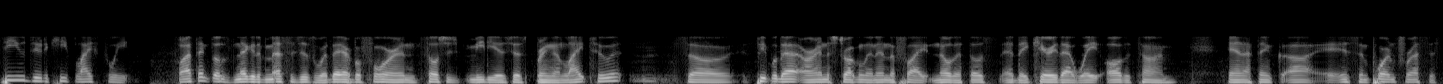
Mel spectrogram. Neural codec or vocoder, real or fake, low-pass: codec, 16 kHz, about 1 kbps, DyCAST, with the encoder's durations; fake; 3.6 kHz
